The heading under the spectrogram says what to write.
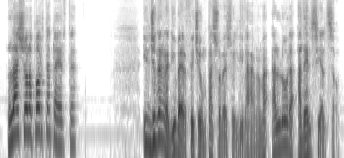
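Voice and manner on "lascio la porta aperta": loud, bright, cheerful call, pitched very high. Madame Léonie calling back as she leaves the room, loud and cheerful. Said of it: "dicendo forte, in tono lieto".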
